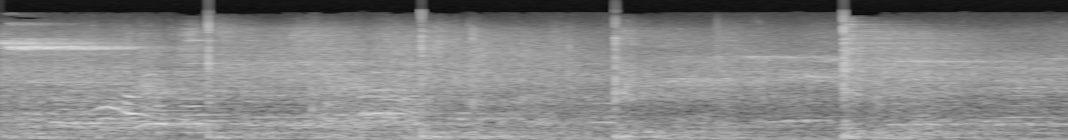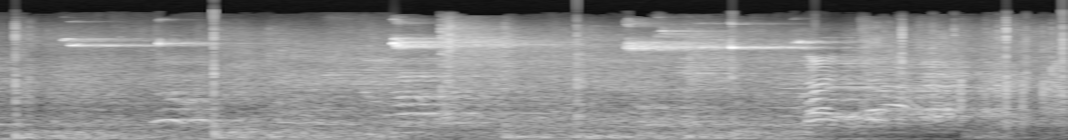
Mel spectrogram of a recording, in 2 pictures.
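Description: Basketball being dribbled and bouncing on a hardwood gym floor, with sneakers squeaking in short high chirps and players and spectators calling out. A rising shout comes near the end.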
